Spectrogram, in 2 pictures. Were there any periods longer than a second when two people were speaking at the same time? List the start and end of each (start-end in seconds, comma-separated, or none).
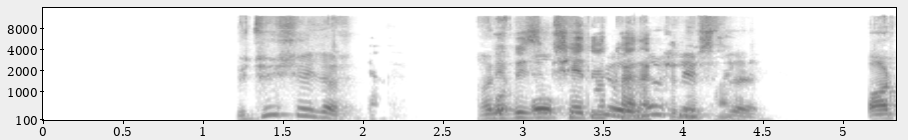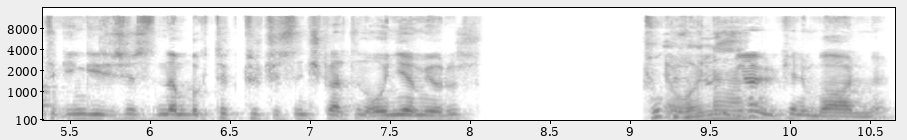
2.8-4.5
